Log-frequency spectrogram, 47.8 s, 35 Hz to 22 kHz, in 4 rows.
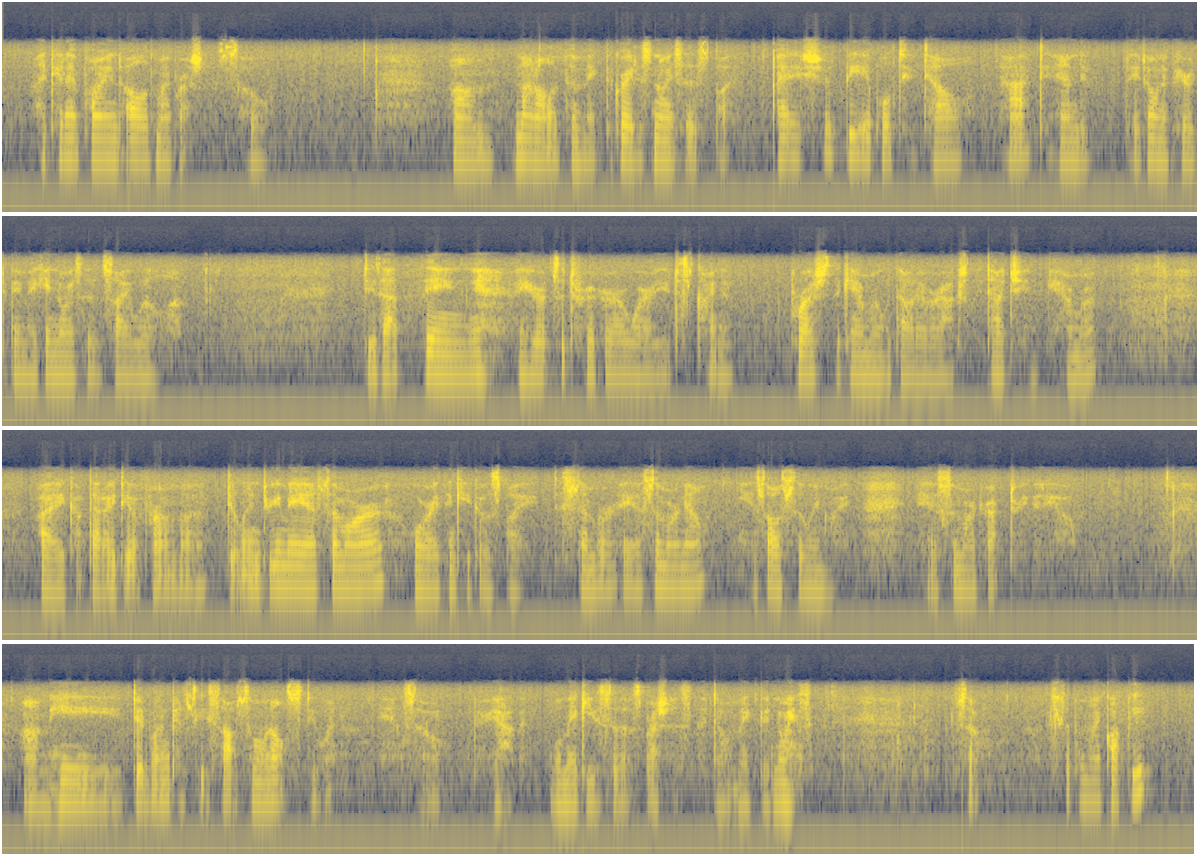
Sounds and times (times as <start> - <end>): Speech: 0.3 - 2.7, 4.4 - 13.8, 15.6 - 23.0, 24.2 - 32.4, 33.0 - 34.7, 36.0 - 44.0, 45.4 - 47.4.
